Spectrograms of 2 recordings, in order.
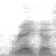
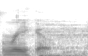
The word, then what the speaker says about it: Reiko: Reiko's coming. Reiko.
